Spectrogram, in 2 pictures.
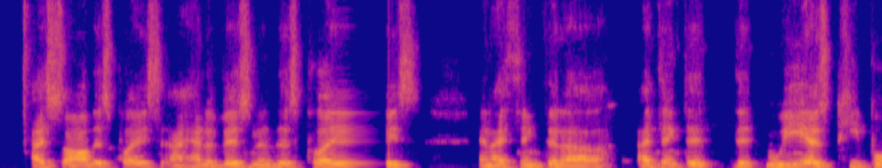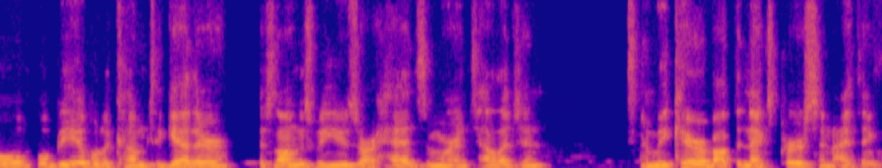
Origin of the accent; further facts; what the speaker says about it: Stow, Ohio, United States; I remember coming here a lot. I grew up in Stowe, but for whatever reason, we used to hang out here at the river.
